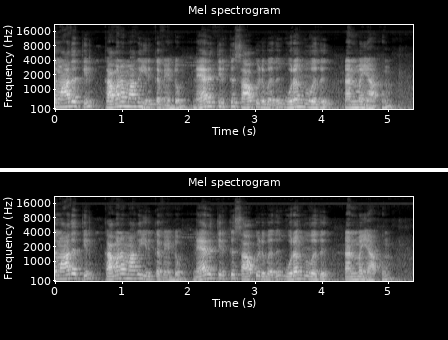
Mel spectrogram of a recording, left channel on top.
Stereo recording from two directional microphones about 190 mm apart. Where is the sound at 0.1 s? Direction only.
40° right (ahead or behind).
